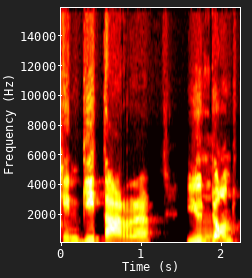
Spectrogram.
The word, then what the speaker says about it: guitarra: say guerra because it's a G-U-E, or guitarra, G-U-I.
